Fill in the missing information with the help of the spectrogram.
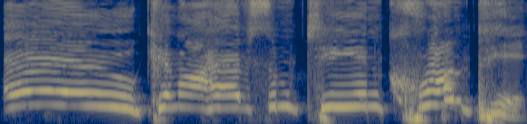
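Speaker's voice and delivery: high, hammed-up fake British accent; caricature British accent. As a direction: put on an exaggerated tea-time British accent. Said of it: "basic bitch American will be like".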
